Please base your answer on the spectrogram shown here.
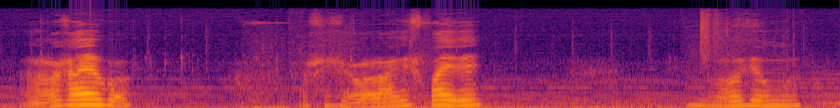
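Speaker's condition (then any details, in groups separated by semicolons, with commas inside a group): Cerebral palsy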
